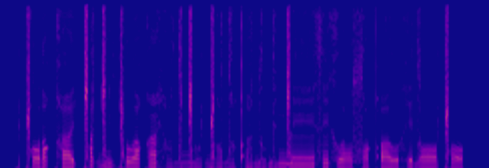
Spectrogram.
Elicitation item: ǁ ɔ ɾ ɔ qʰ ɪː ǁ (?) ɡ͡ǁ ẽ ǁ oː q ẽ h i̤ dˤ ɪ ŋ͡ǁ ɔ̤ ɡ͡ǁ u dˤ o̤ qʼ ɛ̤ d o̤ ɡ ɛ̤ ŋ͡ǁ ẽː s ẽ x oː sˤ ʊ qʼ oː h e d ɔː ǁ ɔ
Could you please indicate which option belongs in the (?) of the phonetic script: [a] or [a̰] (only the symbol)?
a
